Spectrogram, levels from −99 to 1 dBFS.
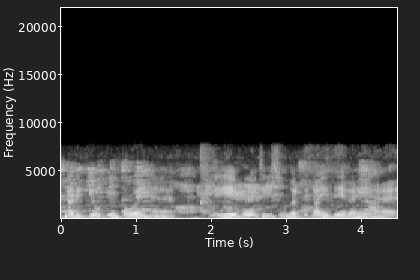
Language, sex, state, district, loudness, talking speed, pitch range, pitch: Hindi, female, Haryana, Charkhi Dadri, -17 LUFS, 160 wpm, 190-205 Hz, 195 Hz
